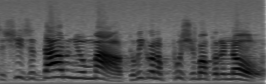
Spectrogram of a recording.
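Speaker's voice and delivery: hammed-up Italian accent; Italian-accented janitor-professor teasing his pupil. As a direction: play a jolly Italian music professor.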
